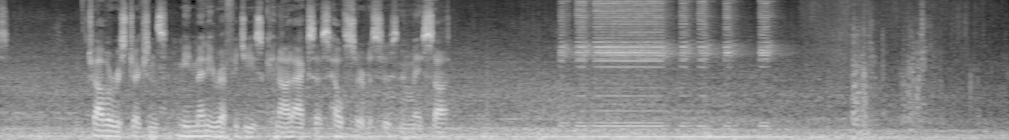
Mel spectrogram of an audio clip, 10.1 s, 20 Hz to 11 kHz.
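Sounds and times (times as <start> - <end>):
pickup truck rumbling along with a low engine drone: 0.0 - 10.0
road noise: 0.0 - 10.0
speech: 0.9 - 4.8
horn honking: 5.6 - 8.0.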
